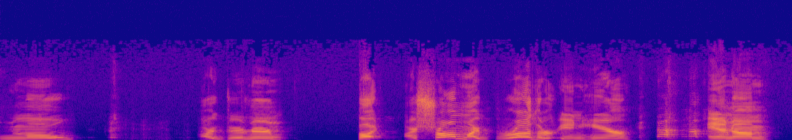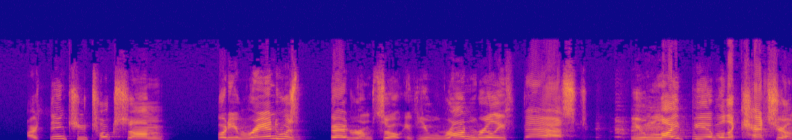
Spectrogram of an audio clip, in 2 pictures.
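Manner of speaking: mock mumbling with mouth full. Speaker acting out someone caught with cookies, imitating mumbling with mouth full. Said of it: "their mouth is so full, they can't even speak. So they kind of mumble".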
